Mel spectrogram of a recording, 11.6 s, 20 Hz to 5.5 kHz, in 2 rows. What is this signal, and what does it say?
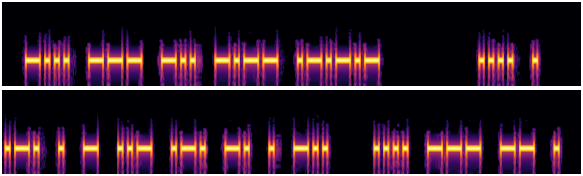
Morse code, heard as a keyed tone, about 25 wpm, spaced as for 22 wpm, 700 Hz. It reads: BODY. HE RETURNED HOME
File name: Pinocchio / Pinocchio ch6 18 25 ik1hge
